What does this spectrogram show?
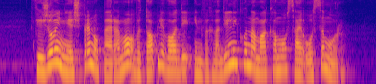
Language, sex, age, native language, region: Slovenian, female, 18-29, Slovenian, Savinja region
